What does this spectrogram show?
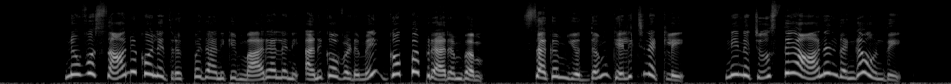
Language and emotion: Telugu, happy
